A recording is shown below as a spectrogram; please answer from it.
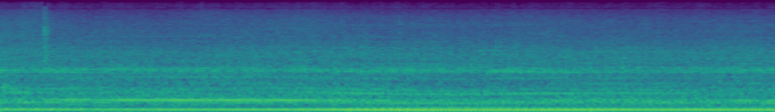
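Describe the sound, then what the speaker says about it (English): A diesel engine runs steadily at fairly low revs, a constant deep rumble with a continuous hum that holds even throughout, close and loud with no voices. "So we're doing this on fairly low revs."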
